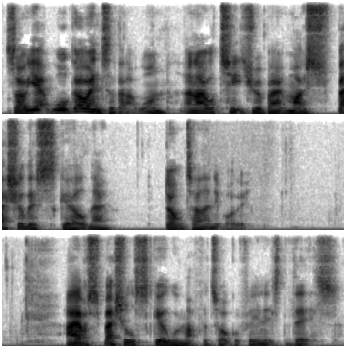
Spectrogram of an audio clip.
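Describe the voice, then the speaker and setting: Guy teaching photography from home, bright voice, rambly asides, laughs at himself. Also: mid-range voice, lively intonation, normal speed. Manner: chatty, self-deprecating, with asides and restarts. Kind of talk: casual talk to camera. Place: room at home.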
